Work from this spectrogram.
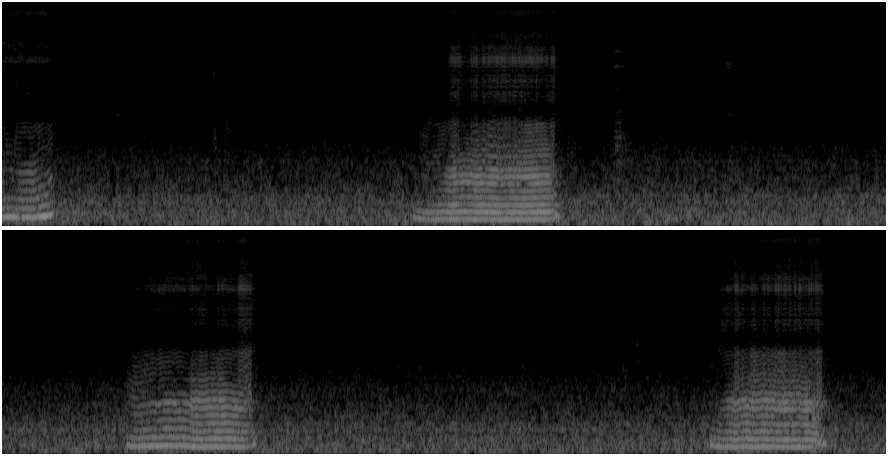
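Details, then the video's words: A sleeping Shih Tzu snores, which grows louder when the dog is tired. Three droning, buzzy snores, each about a second long, come regularly about every four to five seconds, with near silence between them. "시츄 코골이"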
